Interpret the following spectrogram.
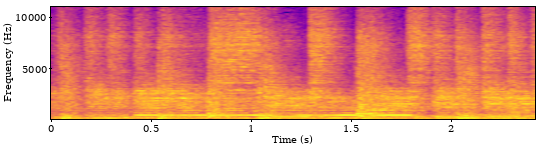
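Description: Live blues-rock band playing between sung lines: drum kit beating with guitar, one note held for about a second and a half.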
